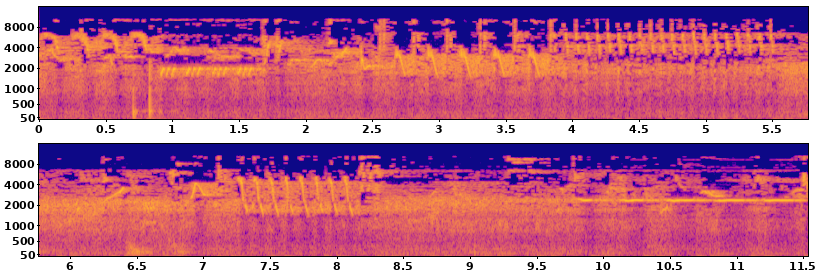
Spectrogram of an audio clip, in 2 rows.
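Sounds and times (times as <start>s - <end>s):
nightingale singing: 0.0s - 11.5s.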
